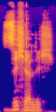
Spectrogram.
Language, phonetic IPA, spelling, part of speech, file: German, [ˈzɪçɐˌlɪç], sicherlich, adverb, De-Sicherlich.ogg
